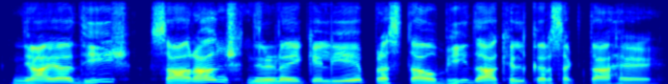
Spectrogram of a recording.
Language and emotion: Hindi, neutral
